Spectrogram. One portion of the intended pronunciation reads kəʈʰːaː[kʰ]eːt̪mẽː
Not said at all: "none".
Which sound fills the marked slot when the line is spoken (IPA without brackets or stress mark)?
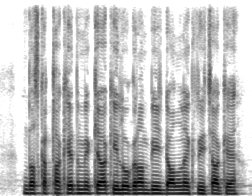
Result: kʰ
